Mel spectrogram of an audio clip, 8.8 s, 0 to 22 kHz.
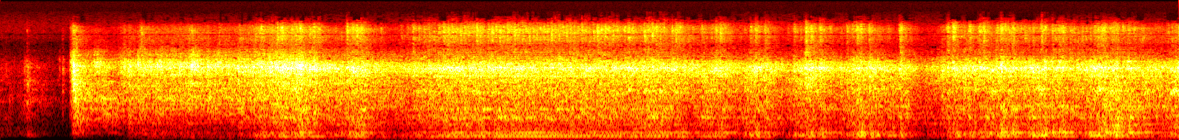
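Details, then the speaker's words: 1976 Alfa Romeo Spider, twin carburettors, cold start: neutral, full choke, slight throttle lock, clutch in, 4-5 accelerator pumps after fuel pump pressure builds; quick crank, fires almost at once into lumpy busy cold idle; normal typical Alfa cold start. "No gas until we hear it light. Typical Alfa cold start."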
